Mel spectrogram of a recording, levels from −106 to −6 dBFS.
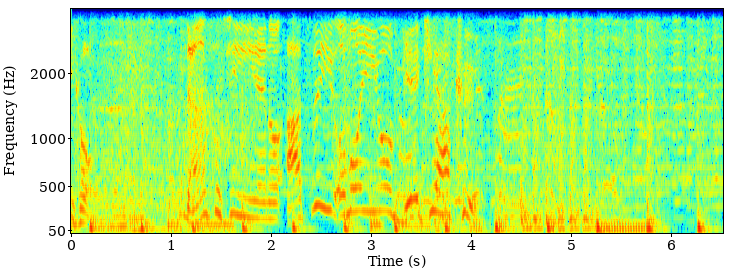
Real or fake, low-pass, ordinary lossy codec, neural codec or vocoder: real; 3.6 kHz; Opus, 16 kbps; none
